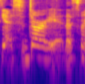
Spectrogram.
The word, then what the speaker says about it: Daria: um what y'all talking about how's my name pronounced yes Daria that's my name anyway so um yeah filming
